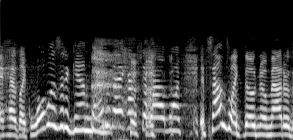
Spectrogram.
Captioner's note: laughing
